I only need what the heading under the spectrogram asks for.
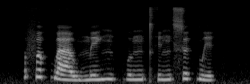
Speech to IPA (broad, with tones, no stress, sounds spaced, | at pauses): f ɐ˥ p̚ w aː˨˩ w m e˨˥ j ŋ ɪ˧ k̚ w ʊ˨˧ ŋ t̪ʰ ɪ˨˥ ŋ s ɵ˥ t̚ w ɪ˨˥ k̚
